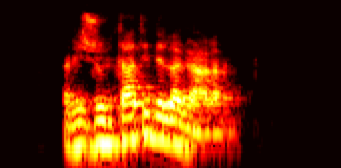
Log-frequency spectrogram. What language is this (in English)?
Italian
